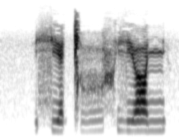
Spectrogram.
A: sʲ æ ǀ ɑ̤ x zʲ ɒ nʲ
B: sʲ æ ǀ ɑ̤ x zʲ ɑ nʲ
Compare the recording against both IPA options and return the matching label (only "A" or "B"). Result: A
